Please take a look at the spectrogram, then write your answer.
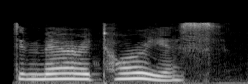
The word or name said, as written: demeritoriously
